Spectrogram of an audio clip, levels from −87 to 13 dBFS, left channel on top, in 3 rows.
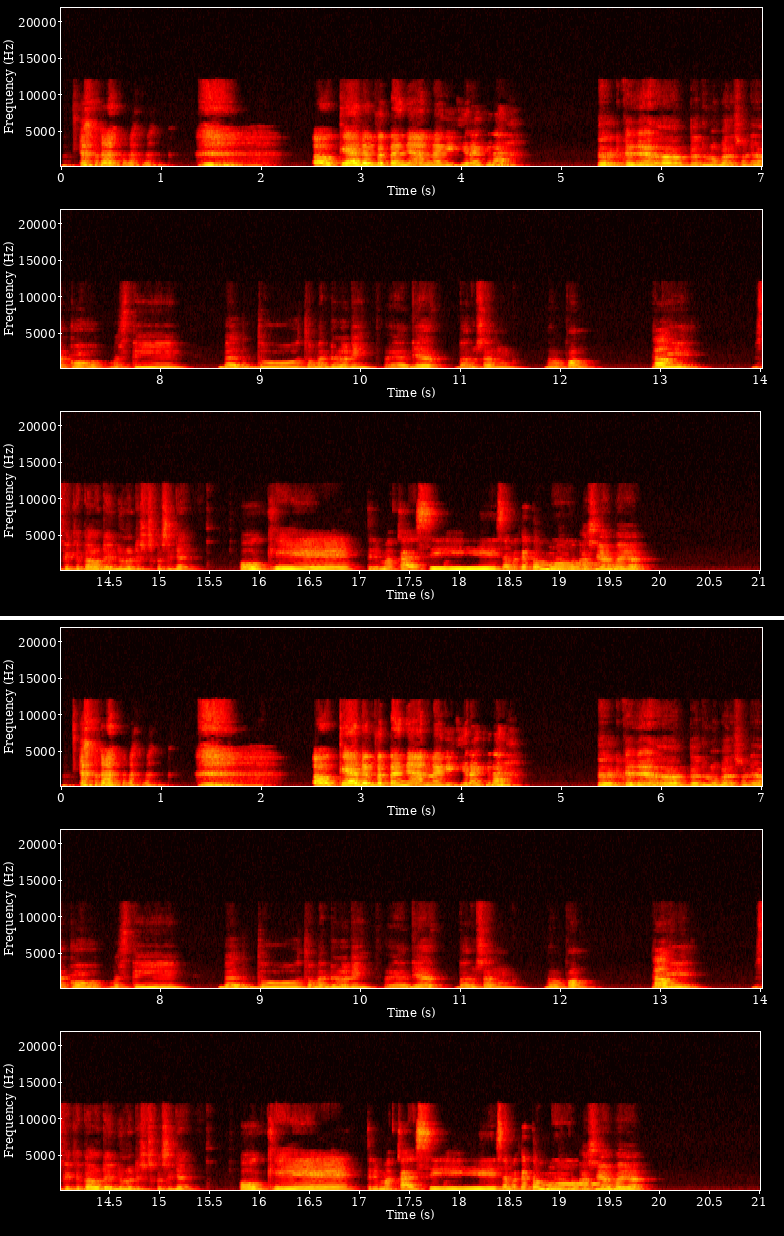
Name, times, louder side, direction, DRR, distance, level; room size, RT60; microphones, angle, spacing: voice 1, 0.2-0.9 1.3-2.2 2.5-4.6 12.9-13.1 15.8-19.8, left 1 dB, 25° right, 2 dB, 0.8 m, -23 dB
voice 2, 2.9-3.2 5.4-8.2 8.6-11.6 11.8-12.3 12.9-13.4 13.9-15.3 18.9-19.8, right 1 dB, 10° right, -6 dB, 1.4 m, -24 dB
3.7 x 3.4 x 4.1 m, 0.31 s
head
